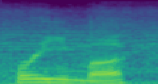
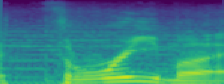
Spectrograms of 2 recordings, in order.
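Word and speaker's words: Thrima: The P, or the thing that looks like a P in Norse is pronounced with a TH. So, it's Arcane Threma.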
